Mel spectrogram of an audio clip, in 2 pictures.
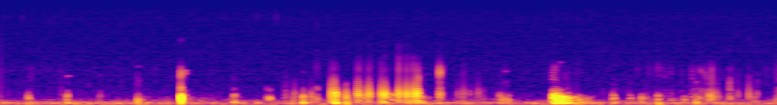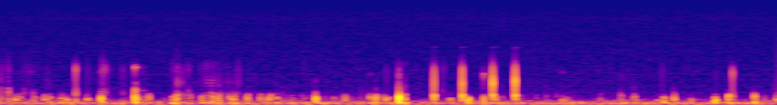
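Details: Stomach growling after eating peanut butter: frequent gurgles, squeaks and bubbling with a louder rumble; bowel sounds (borborygmi).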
